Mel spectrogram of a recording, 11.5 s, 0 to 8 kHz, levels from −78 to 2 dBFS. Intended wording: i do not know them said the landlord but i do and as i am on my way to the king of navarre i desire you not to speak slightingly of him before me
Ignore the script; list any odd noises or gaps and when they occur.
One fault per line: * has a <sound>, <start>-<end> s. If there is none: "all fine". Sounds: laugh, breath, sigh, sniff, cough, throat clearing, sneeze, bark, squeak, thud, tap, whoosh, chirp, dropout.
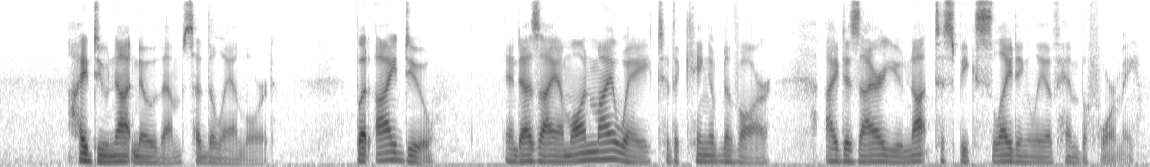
all fine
